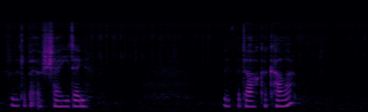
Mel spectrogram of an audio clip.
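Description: A felt-tip marker rubs softly on paper.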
